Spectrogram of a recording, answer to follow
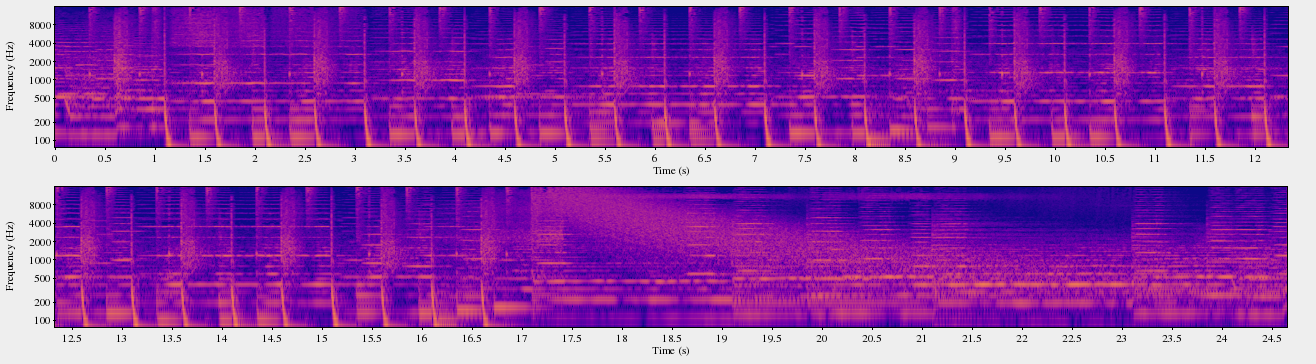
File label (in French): violon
